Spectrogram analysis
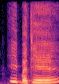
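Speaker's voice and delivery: high-pitched pet voice. Showing how you call your pet Butter, high-pitched voice for a pet. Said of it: "high pitch".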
